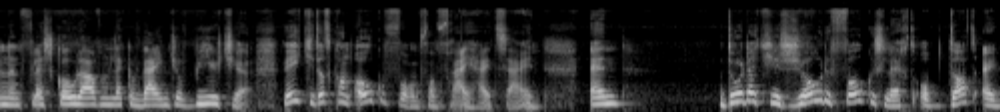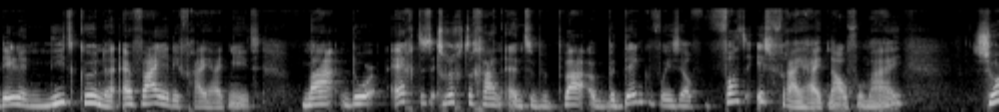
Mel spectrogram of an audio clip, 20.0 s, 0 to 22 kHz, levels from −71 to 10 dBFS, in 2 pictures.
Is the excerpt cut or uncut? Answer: cut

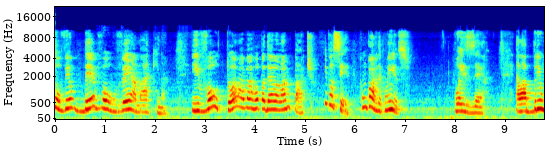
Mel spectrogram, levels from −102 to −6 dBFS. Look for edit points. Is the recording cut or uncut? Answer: cut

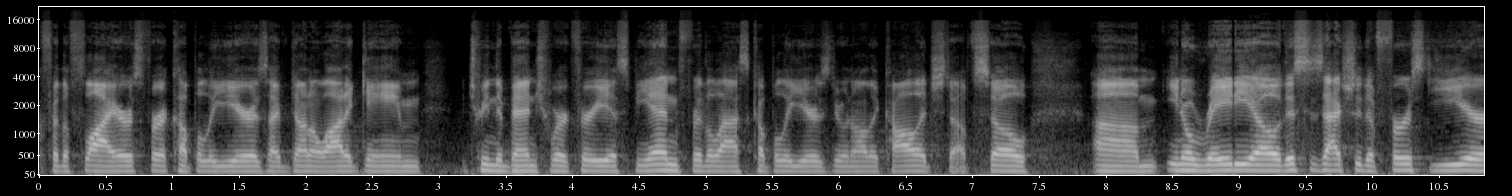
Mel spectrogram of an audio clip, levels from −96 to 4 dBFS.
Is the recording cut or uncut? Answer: uncut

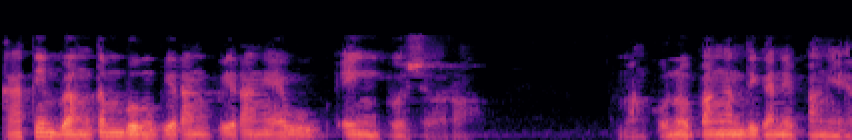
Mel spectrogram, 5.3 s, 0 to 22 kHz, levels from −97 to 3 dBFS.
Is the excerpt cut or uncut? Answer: cut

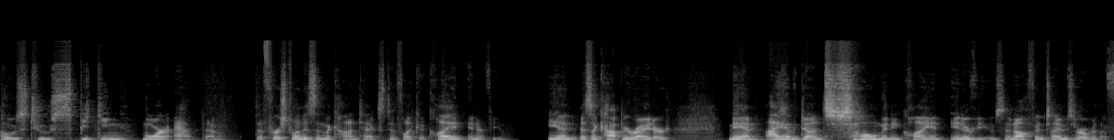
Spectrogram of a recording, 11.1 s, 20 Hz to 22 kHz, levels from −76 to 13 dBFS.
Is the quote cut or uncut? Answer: cut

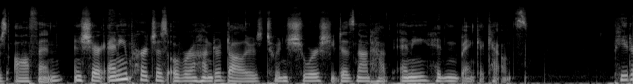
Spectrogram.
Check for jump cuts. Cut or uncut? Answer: uncut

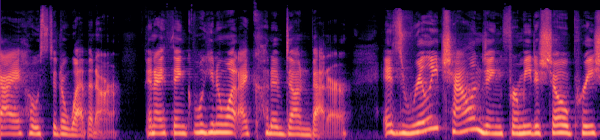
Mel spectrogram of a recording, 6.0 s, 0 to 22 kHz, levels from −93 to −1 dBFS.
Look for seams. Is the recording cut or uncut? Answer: uncut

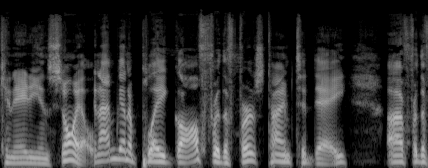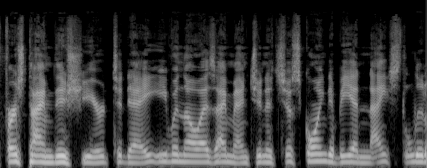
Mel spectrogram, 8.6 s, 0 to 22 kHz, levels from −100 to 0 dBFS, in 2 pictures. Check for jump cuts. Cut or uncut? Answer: cut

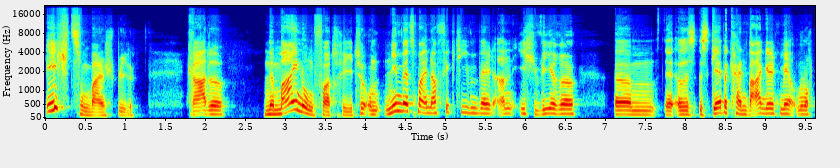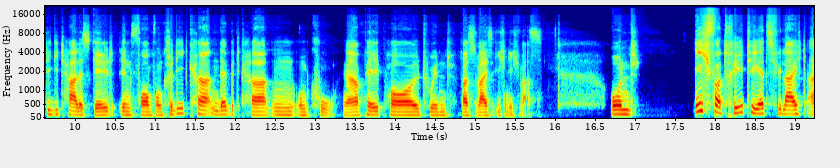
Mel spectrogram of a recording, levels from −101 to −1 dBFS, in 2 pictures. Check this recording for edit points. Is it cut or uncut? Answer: uncut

